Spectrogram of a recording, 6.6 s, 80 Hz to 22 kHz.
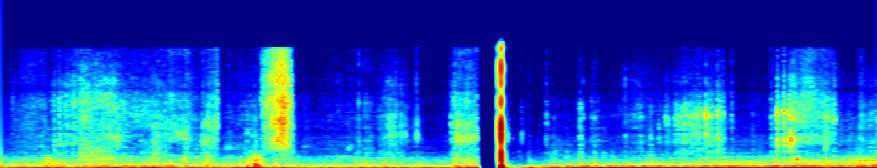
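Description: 1998 Mercedes-Benz CLK320's 3.2-litre V6 and tyre noise heard from inside the cabin while driving slowly, the low engine note moving as the 722.6 five-speed automatic shifts. The owner says it is now shifting perfectly after a new conductor plate. The sound breaks off for a split second just past halfway.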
